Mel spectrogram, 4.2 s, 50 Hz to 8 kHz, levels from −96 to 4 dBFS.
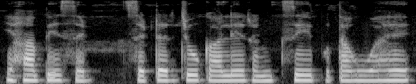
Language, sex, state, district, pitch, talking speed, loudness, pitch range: Hindi, female, Uttar Pradesh, Lalitpur, 180 Hz, 160 wpm, -19 LUFS, 175-185 Hz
